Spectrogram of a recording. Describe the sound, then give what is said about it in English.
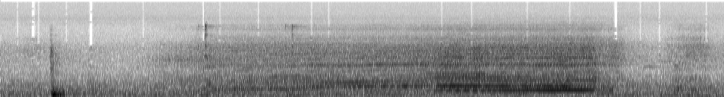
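Race car engines roar during a drag race quarter-final. A sharp pop opens, then a steady, loud engine roar with ringing tonal whine builds and swells louder near the end before easing off. “we got the race cut back in, and here we go. We're going to get some noise coming down here.”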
